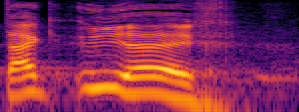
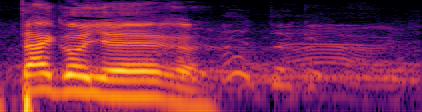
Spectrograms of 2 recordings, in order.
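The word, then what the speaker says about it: TAG Heuer: si vous le mouvez si vous le voulez en prononciation très mauvaise c'est taguer mais c'est tager qui a son siège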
